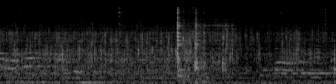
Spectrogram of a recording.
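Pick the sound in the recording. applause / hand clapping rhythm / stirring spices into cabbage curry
stirring spices into cabbage curry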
